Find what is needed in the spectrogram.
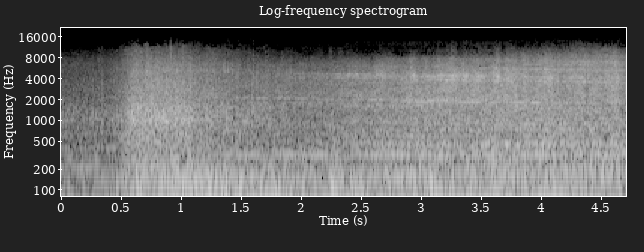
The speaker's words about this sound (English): An aeroplane flies low above a tower block.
